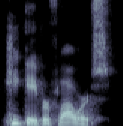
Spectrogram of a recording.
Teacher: you don't hear the H in her because her is not a stressed word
